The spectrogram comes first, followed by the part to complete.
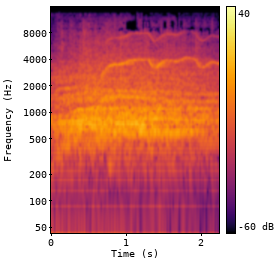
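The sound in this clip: A jubilant crowd cheers at an election-night victory speech in South Dakota, a sustained roar of voices and whoops with a high whistle rising through it.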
